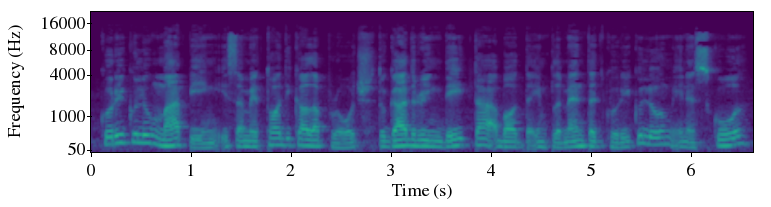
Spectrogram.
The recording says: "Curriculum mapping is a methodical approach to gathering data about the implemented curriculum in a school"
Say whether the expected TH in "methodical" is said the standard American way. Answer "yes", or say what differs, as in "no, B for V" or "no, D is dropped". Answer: no, T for TH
